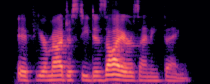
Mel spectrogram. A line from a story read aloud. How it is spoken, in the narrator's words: he said, and she could feel the rumble in his chest as he spoke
